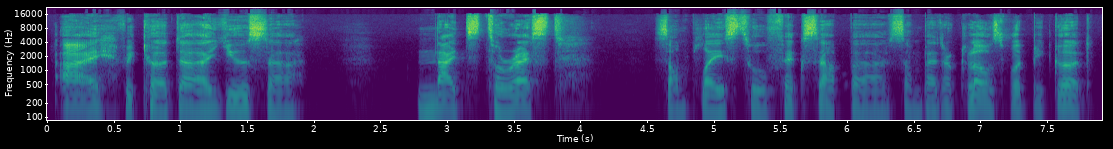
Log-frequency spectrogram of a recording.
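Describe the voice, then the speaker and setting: Tabletop adventurer played by a man: flat, understated, measured, clean close dry sound. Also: mid-range voice, no room sound. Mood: weary, measured. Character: weary, measured, courteous adventurer in ill-fitting clothes.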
